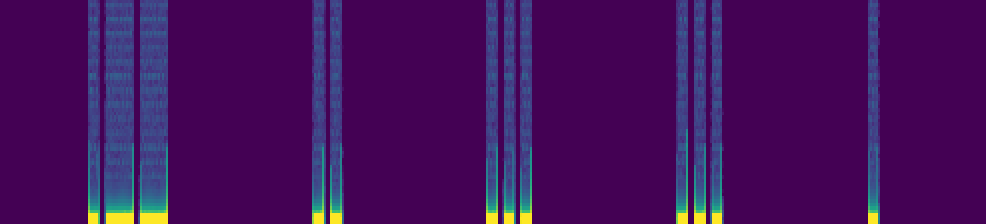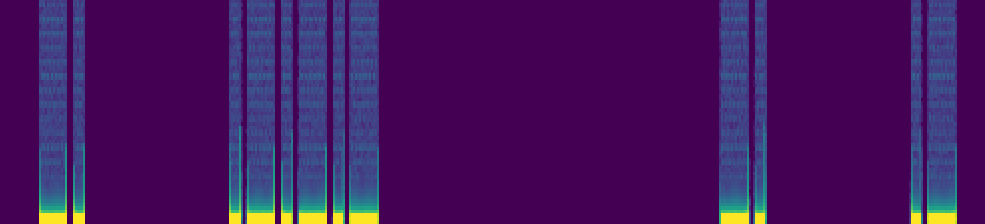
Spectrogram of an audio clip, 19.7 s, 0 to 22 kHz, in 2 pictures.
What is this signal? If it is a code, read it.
Morse code, heard as a keyed tone, about 14 wpm, spaced as for 5 wpm, 680 Hz. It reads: WISSEN. NA
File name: Morsekurs / Witze / Witz 08. August 2023 25 F70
